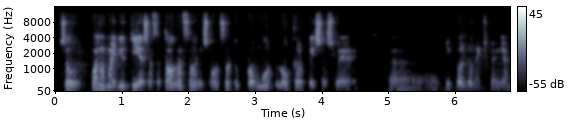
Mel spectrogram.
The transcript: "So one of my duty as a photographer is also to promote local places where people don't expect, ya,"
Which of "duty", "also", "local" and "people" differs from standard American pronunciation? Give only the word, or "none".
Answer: none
